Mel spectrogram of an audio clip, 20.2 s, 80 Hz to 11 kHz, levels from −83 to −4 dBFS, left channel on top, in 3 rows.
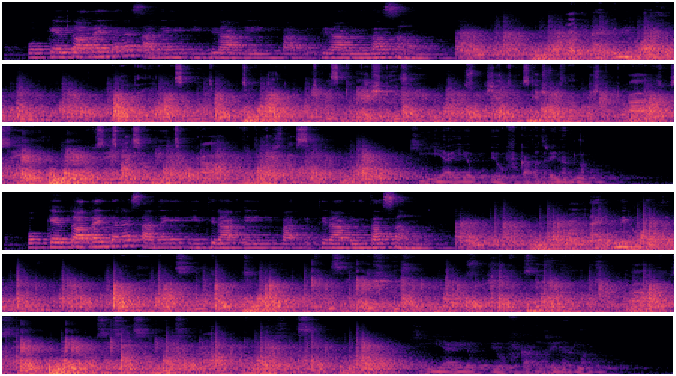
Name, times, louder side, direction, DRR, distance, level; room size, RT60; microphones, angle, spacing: voice 1, 0.2-4.2 5.9-7.2, right 2 dB, 65° right, 2 dB, 0.4 m, -39 dB
sound 1, 4.5-17.3, equal, 80° right, 0.9 m, -33 dB
voice 2, 5.6-6.7 7.8-9.6 9.9-16.7 17.0-17.1 17.5-19.3, left 2 dB, 75° left, 4 dB, 0.4 m, -42 dB
2.6 x 2.5 x 3.0 m, 1.3 s
head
